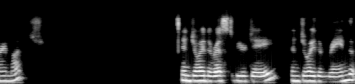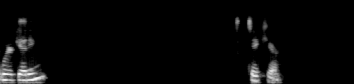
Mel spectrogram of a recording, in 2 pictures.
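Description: An elderly woman speaks calmly and warmly, heard close through a computer microphone.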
